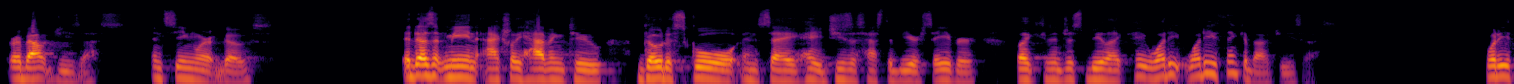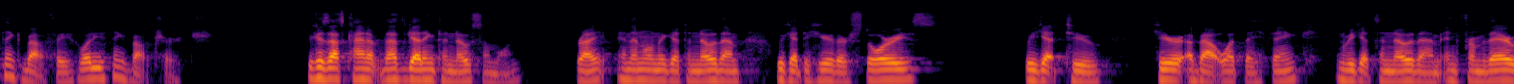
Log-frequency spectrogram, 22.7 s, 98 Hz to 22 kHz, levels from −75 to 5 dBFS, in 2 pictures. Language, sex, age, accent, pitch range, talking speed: English, male, 20-39, American, 115-145 Hz, 245 wpm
